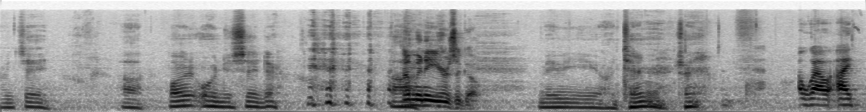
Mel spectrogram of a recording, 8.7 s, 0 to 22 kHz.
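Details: Dysarthria from Huntington's disease in a 62-year-old man who carries the Huntington gene, diagnosed about 20 years ago, uses a wheelchair and has little body control; slurred, hard-to-understand speech.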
